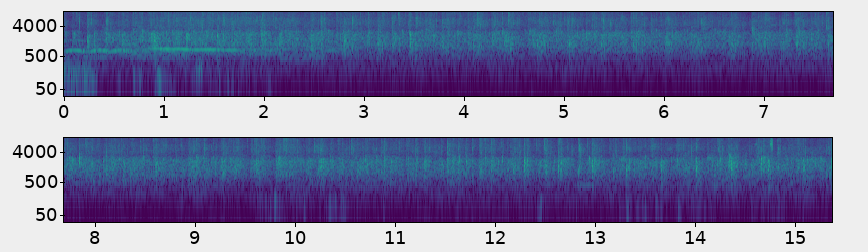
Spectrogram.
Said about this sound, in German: Und jetzt Applaus ist für euch, für eure Treue.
